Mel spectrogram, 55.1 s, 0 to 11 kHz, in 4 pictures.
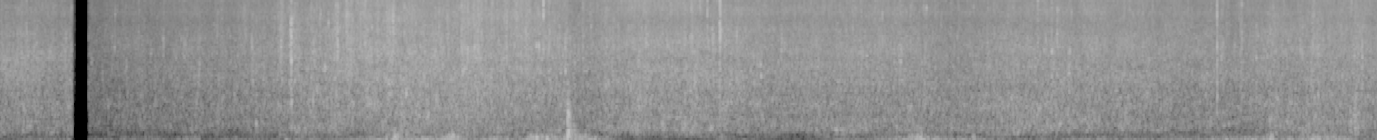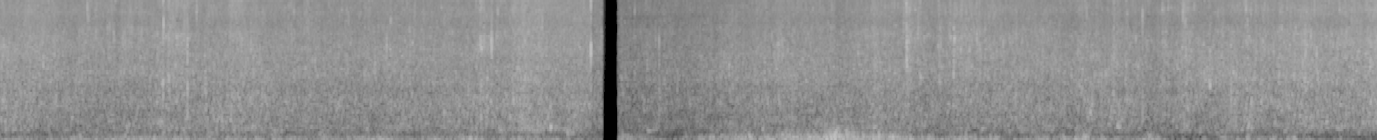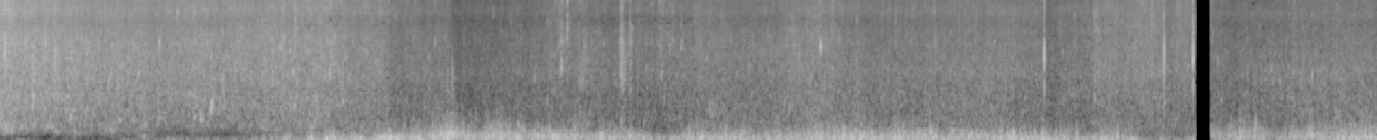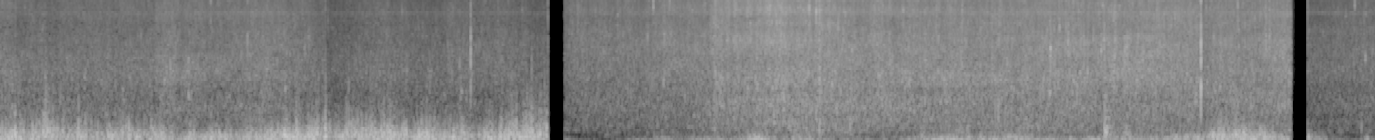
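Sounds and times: waves lapping and splashing: 0:00.0 - 0:55.0
wind rumble on microphone: 0:01.2 - 0:06.4, 0:08.2 - 0:26.9, 0:28.8 - 0:46.8, 0:47.8 - 0:55.0.

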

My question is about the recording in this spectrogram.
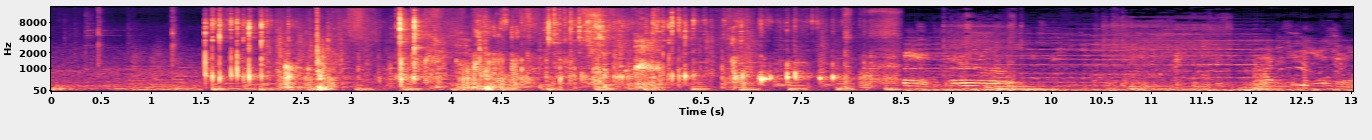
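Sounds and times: sharp clicks and clatters: 0:01.6 - 0:08.1
dog making noises: 0:02.6 - 0:08.5.

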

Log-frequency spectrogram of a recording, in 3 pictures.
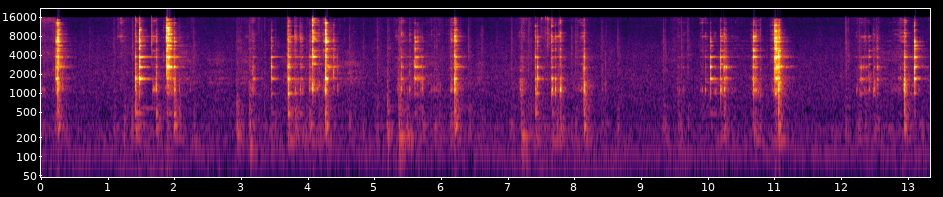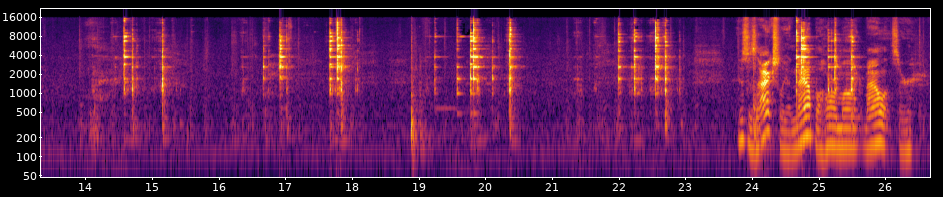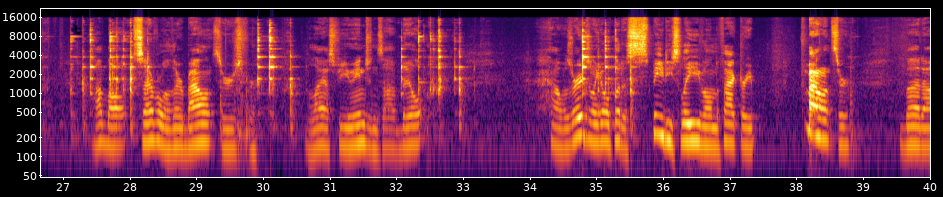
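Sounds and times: wrench clinking on a nut: 0:16.4 - 0:18.2, 0:19.1 - 0:20.6, 0:26.6 - 0:28.3, 0:34.7 - 0:35.7.

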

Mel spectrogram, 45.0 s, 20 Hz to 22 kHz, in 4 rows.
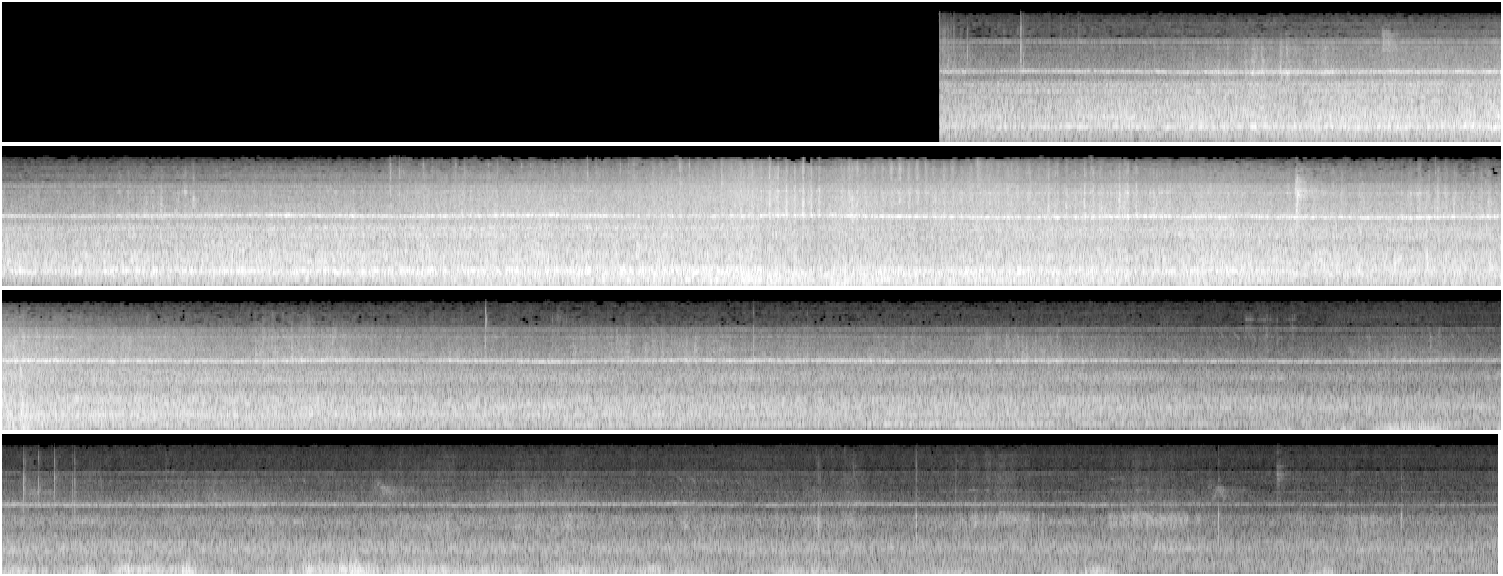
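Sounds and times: diesel locomotive engine: 0:07.0 - 0:44.9
high turbocharger whistle: 0:07.1 - 0:42.2.

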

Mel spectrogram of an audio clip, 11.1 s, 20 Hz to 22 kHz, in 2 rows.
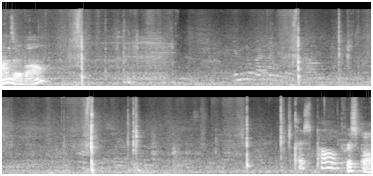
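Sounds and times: cards clicking and snapping: 0:06.5 - 0:07.7, 0:09.0 - 0:10.0.

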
